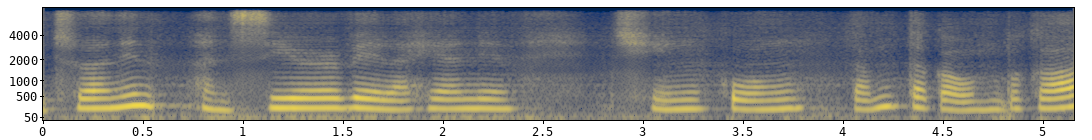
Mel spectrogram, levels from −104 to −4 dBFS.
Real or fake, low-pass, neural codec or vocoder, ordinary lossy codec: fake; 7.2 kHz; codec, 24 kHz, 0.5 kbps, DualCodec; none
